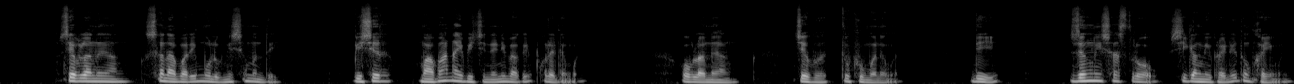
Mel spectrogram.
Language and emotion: Bodo, sad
